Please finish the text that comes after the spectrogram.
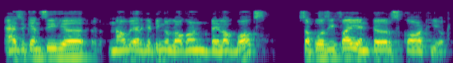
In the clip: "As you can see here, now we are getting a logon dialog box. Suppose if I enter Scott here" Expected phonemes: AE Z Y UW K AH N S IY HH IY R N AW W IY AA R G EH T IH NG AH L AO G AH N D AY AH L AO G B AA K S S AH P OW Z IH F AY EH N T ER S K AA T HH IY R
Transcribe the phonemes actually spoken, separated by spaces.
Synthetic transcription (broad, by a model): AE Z Y UW K AH N S IY HH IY R N AW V IY AA R G EH T IH NG AH L AO G AH N D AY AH L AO G B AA K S S AH P OW Z IH F AY EH N T ER S K AA T HH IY R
